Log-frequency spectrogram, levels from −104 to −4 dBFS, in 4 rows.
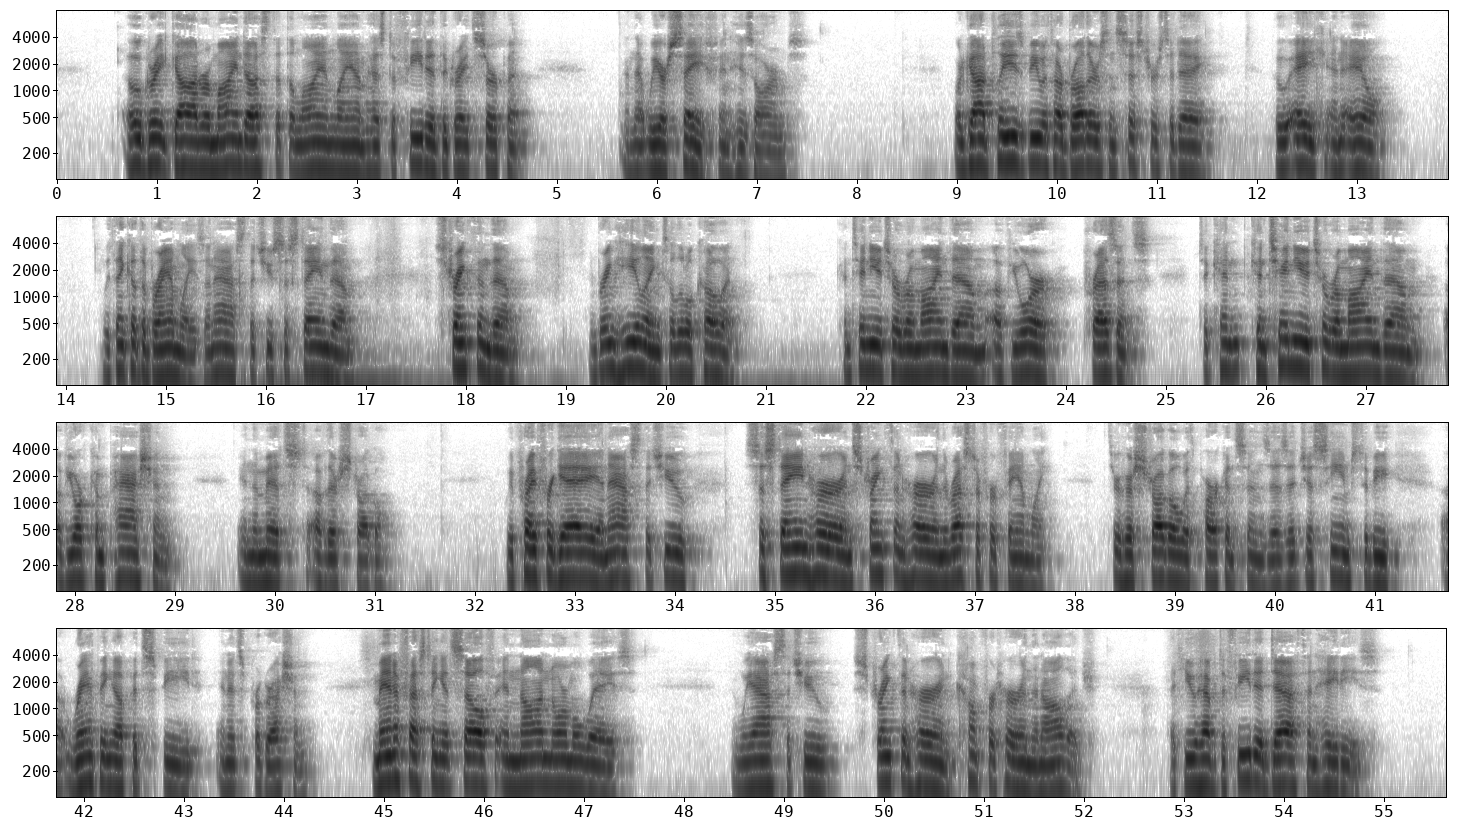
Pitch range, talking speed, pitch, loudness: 120-135 Hz, 150 wpm, 130 Hz, -25 LUFS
